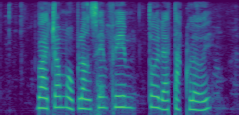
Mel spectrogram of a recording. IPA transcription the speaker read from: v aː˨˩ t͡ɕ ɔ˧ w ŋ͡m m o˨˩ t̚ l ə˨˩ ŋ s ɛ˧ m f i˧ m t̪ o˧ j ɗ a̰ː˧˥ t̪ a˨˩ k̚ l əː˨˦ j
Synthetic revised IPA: v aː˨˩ t͡ɕ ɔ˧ w ŋ͡m m o˨˩ t̚ l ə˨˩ n s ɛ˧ m f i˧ m t̪ o˧ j ɗ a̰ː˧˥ t̪ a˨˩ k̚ l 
